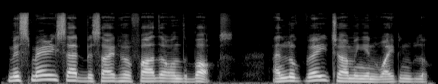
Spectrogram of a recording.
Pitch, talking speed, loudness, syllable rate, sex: 150 Hz, 235 wpm, -16 LUFS, 6.5 syllables/s, male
